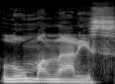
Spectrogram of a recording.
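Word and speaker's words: Lou Malnati's: So as we say here in Chicago, it's Lo Malnati's, and that's the way to pronounce that way it.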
